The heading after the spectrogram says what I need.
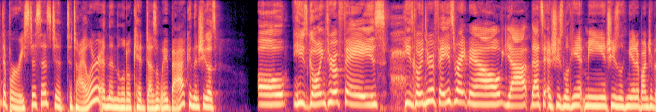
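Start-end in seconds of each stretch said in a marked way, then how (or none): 3.9-8.2 mock, high, showy, attention-seeking announcing voice. Retelling the same mother explaining her toddler: imitating a loud talker. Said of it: "She's yelling it".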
